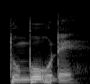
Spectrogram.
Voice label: "tumbu ude", apatani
